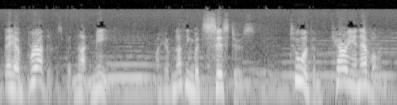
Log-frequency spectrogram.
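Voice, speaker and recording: A woman's voice: mid-range voice, big pitch swings, moderate pace, close to an everyday voice. A woman playing a bored, wisecracking young boy who narrates the story in a 1950s radio drama. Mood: grumbling. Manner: wisecracking, sulky kid narrating. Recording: dull vintage radio recording with music.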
